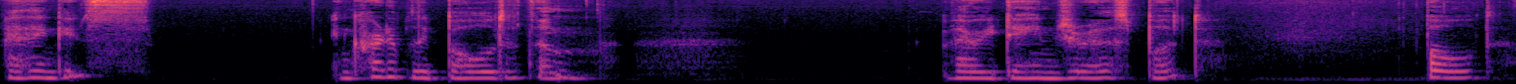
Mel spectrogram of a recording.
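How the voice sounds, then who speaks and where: Female vampire salon stylist acted by a woman, ASMR roleplay: gossipy and catty, extremely breathy whisper, slow, confiding delivery. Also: on the high side, little pitch movement, dark tone. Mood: soothing, intrigued. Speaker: ASMR performer. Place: small decorated room, indoors. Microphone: close ASMR microphone.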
